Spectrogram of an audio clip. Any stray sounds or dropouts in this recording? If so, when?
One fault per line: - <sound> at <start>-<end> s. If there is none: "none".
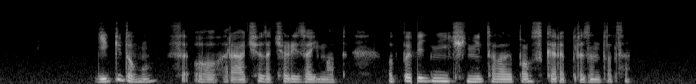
- dropout at 4.1-4.2 s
